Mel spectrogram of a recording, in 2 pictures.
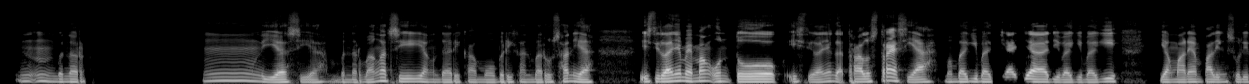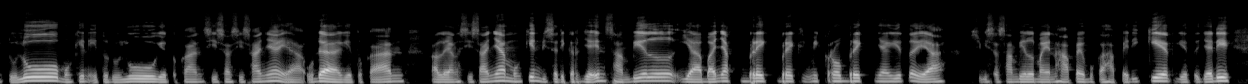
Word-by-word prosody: Mhm, 145 -2 -7
benar. 120 -1 -3 1.2
Mmm, 170 -1 -4
iya 110 -1 +3
sih, 110 0 -4
ya, 105 - -2
benar 110 -3 -8
banget 160 +8 +1
sih, 135 -1 0
yang 110 -3 -4
dari 105 0 -3
kamu 105 0 -5
berikan 110 0 -5
barusan, 115 +6 -2
ya. 115 -2 +1 0.4
Istilahnya 135 +3 +5
memang 160 0 +3
untuk 125 -2 +5
istilahnya 125 0 -2
nggak 140 - -2
terlalu 125 0 +2
stres, 165 +3 +5
ya? 115 +2 +1
Membagi-bagi 125 0 -2
aja, 120 +1 +4
dibagi-bagi, 110 +3 -2 0.4
yang 115 -1 -1
mana 115 +1 0
yang - - -12
paling 115 +1 -2
sulit 115 -1 -6
dulu, 170 - +5
mungkin 115 +3 -6
itu 105 -3 -9
dulu, 130 +3 +1
gitu 115 -1 -5
kan? 120 +1 -6
Sisa-sisanya, 120 +6 -4
ya 110 -2 -4
udah, 115 -2 +6
gitu 105 0 -7
kan? 125 +6 -3 0.2
Kalau 110 0 -2
yang 115 +2 -3
sisanya 120 +6 0
mungkin 145 +5 -1
bisa 120 0 -5
dikerjain 120 +6 -1
sambil, 160 +7 +1
ya, 120 -2 +1
banyak 125 +5 +1
break-break 145 -1 0
micro 145 +2 -3
break-nya, 150 -1 0
gitu 145 +3 -1
ya? 125 +1 +2 0.3
Bisa 115 0 -11
sambil 120 +1 -1
main 115 +1 -2
HP 125 0 -2
buka 115 -1 -5
HP 110 -3 -6
dikit, 155 +4 +3
gitu. 115 -1 -6
Jadi, 160 +6 +5
125 Hz, 155 wpm, -23 LUFS, 115-140 Hz, 1.2 s, udah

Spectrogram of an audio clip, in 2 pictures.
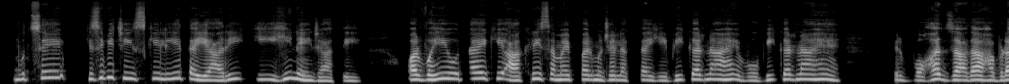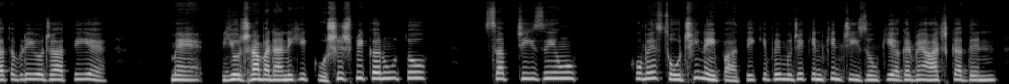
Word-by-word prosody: मुझसे 300 +7 -2 0.3
किसी 255 +4 -1
भी 320 - +1
चीज़ 275 -6 -3
के 275 -1 -3
लिए 255 +3 -1
तैयारी 215 -2 0
की 225 -1 -3
ही 255 +9 +1
नहीं 220 -8 +2
जाती। 170 -1 -6 0.5
और 225 0 +6
वही 225 +5 +2
होता 265 -1 -1
है 275 0 +2
कि 270 +2 -4
आखिरी 260 +8 -2
समय 220 -2 0
पर 225 -1 0
मुझे 210 -1 -1
लगता 200 +1 -6
है, 200 - -2
ये 180 0 -6
भी 200 +5 -4
करना 230 0 +1
है, 225 +1 +1
वो 180 -3 -6
भी 215 - -2
करना 235 0 +1
है, 235 -3 +1 0.6
फिर 205 - -6
बहुत 195 +6 +1
ज़्यादा 205 +1 +3
हबड़ातबड़ी 210 +5 0
हो 235 - +2
जाती 225 +2 -1
है। 200 -7 -2 0.7
मैं 205 -2 +2 0.2
योजना 230 +2 +6
बनाने 215 -1 +5
की 245 +3 -3
कोशिश 215 +7 +3
भी 295 - +3
करूँ 280 +1 +2
तो 290 0 +1 0.6
सब 265 -3 0
चीज़ें 270 +1 +1
ओ 280 0 +2 0.6
को 270 - -2
मैं 275 +2 +2
सोच 235 -7 +1
ही 305 - 0
नहीं 245 -7 +5
पाती, 195 +3 -3
कि 240 +4 -7
भई 235 +2 0
मुझे 235 +1 0
किन-किन 240 +1 0
चीज़ों 215 -2 -1
की 230 - +1
अगर 215 0 0
मैं 215 +2 +1
आज 205 -1 +2
का 225 -2 -1
दिन 205 +1 -1
225 Hz, 195 wpm, -23 LUFS, 205-255 Hz, 0.7 s, और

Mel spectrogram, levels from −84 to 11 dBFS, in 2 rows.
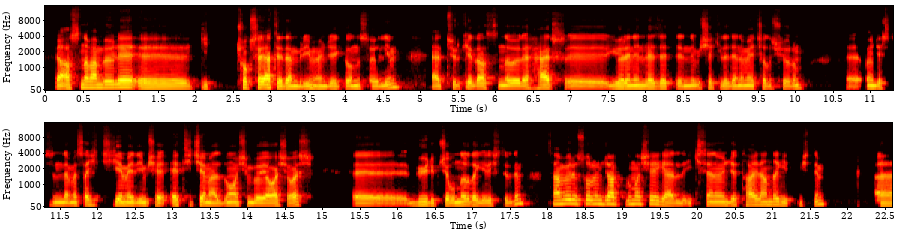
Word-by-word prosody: Ya 115 - +6
aslında 120 +4 +2
ben 135 0 +5
böyle, 150 +2 +6
eee, 115 -2 +2
git 110 -1 -10 0.3
çok 135 -1 0
seyahat 130 -2 +6
eden 105 -2 +3
biriyim, 105 +3 -1
öncelikle 105 0 -1
onu 110 +1 +1
söyleyeyim. 110 +9 -4 0.4
Eee, 100 +1 +2
Türkiye'de 115 -1 -1
aslında 115 0 +1
böyle 110 0 +4
her, 120 +1 +2
eee, - - -4 0.6
yörenin 115 0 +3
lezzetlerini 110 -1 0
bir 120 - -9
şekilde 115 -1 -5
denemeye 110 0 0
çalışıyorum. 110 +2 -6 0.6
Eee, - - -5
öncesinde 115 +1 -2
mesela 115 +1 -1
hiç 115 +2 -14
yemediğim 115 -2 +2
şey, - - -1
et 120 0 0
hiç 115 - -5
yemezdim, 110 -2 +1
ama 120 0 +2
şimdi 115 -1 -3
böyle 105 -1 +3
yavaş 110 +1 +2
yavaş, - - -2 0.5
eee, 95 -1 -2
büyüdükçe 115 0 -2
bunları 120 +2 +1
da 120 - +2
geliştirdim. 110 - -5 0.3
Sen 160 +1 +1
böyle 175 -1 +1
sorunca 165 -1 0
aklıma 160 +1 -1
şey 165 -1 -1
geldi, 110 -5 -1
2 - - -10
sene 125 -1 -1
önce 125 0 -2
Tayland'a 125 +2 0
gitmiştim. 115 +5 -7 0.7
Eee, 110 - +1
115 Hz, 150 wpm, -22 LUFS, 110-125 Hz, 0.7 s, Ya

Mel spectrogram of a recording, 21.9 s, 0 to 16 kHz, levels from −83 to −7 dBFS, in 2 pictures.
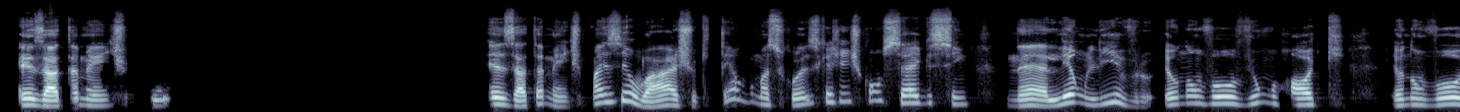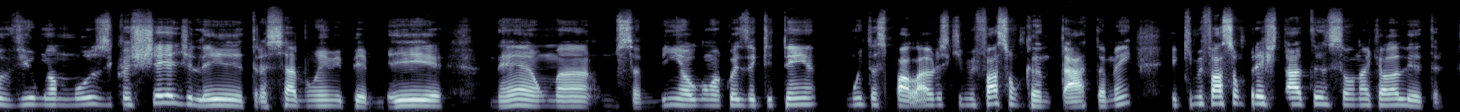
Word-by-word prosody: Exatamente, 150 -1 +4 0.2
o 300 +1 -10 2.4
Exatamente. 150 -5 0
Mas 225 +5 -2
eu 255 - -1
acho 145 +2 +2
que - - -17
tem 310 - -12
algumas 235 - -5
coisas 165 +2 -5
que - - -9
a - - -3
gente 250 +1 -5
consegue 215 -6 -2
sim, 185 -3 0 0.3
né. 150 0 +2
Ler 155 +10 +4
um 220 -4 -11
livro 170 - -9
eu 170 +2 -2
não 205 +2 -7
vou 195 +1 +1
ouvir 190 0 -3
um 215 0 -11
rock, 170 -2 -2 0.3
eu 155 - -4
não 165 0 -6
vou 175 +4 +1
ouvir 170 +1 -6
uma 170 -2 -3
música 170 +2 -5
cheia 215 +4 +4
de 190 -3 -5
letra, 150 -4 0
sabe, 140 +2 +2
um 145 - -8
MPB, 140 +1 0 0.4
né 150 +3 +1
uma 135 -1 0
um 145 - -39
sambinha, 125 +8 -3
alguma 150 0 -2
coisa 155 0 -3
que 155 - -10
tenha 175 +2 0 0.2
muitas 170 -1 -5
palavras 165 +1 +5
que - - -12
me 160 - -13
façam 190 +2 +4
cantar 130 -3 +4
também 165 +9 -5 0.3
e - - -11
que - - -10
me 190 - -8
façam 195 +2 +7
prestar 190 -2 +4
atenção 180 -2 -1
naquela 160 0 0
letra, 150 -5 -5
165 Hz, 165 wpm, -24 LUFS, 150-190 Hz, 2.4 s, façam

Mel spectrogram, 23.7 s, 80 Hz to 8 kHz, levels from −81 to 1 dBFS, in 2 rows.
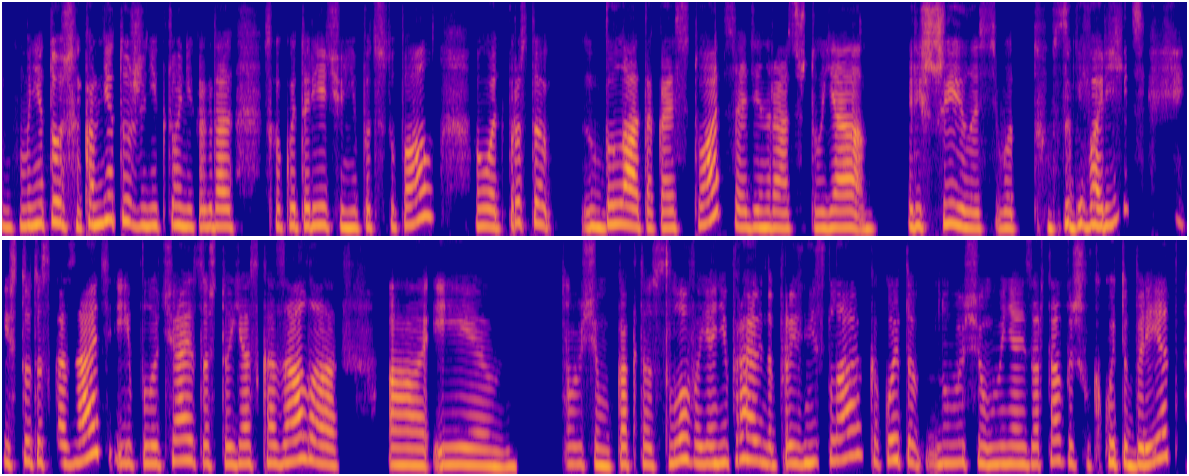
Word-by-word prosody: м 205 -2 -3
мне 225 +2 +2
тоже, 230 -5 +1
ко 245 - +1
мне 275 +5 +4
тоже 255 -6 -1
никто 225 +1 -1
никогда 215 0 +1 0.3
с - - -18
какой-то 220 0 -2
речью 220 -2 0
не 200 0 +3
подступал. 220 - -1 0.4
Вот, 215 -3 -1
просто, 250 -2 -2 0.3
м, 205 0 +2
была 235 -1 +6
такая 200 0 -2
ситуация 235 - -1
1 200 +1 +2
раз, 190 -1 0
что 195 -1 -6
я 200 0 +4 0.5
решилась 210 -3 +1
вот 195 -1 -2 0.3
заговорить 230 - 0 0.4
и 235 - -3
что-то 245 +3 -4
сказать. 240 - +3
И 230 -9 -5
получается, 225 +2 -1
что 220 +2 -6
я 225 +1 0
сказала, 230 +1 +3 0.5
а, 210 -1 +4
и, 205 0 +1 0.8
в 220 - -6
общем, 205 -2 0
как-то 215 +1 -1
слово 235 +5 0
я 225 0 +1
неправильно 240 -1 +1
произнесла 240 +8 0
какое-то. 245 0 -2
Ну, 230 +2 -4
в - - -3
общем, 220 -1 -2
у - - +1
меня 220 0 +1
изо 215 +1 -2
рта 255 +4 -2
вышел 225 -4 -8
какой-то 225 -1 -1
бред. 220 +11 +2
220 Hz, 135 wpm, -23 LUFS, 205-240 Hz, 0.8 s, была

